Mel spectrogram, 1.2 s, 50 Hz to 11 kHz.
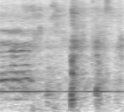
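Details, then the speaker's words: Aniioki A8 Pro Max dual hub motor e-bike ridden off-road: three sharp knocks over the motor whine on rebound, not bottoming out; rider believes the front forks but isn't sure. "Still hear that knocking noise, which I believe is the forks. I'm not sure. It's not them bottoming out. It's like when it rebounds up, it makes that noise."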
